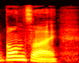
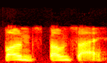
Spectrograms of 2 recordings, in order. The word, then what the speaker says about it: bonsai: You say bonsai, and I looked it up. I thought the correct pronunciation is technically a bonsai. It's bonsai. Like B-O-N-E if you were to pronounce it. Pronounce kind of like bone.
